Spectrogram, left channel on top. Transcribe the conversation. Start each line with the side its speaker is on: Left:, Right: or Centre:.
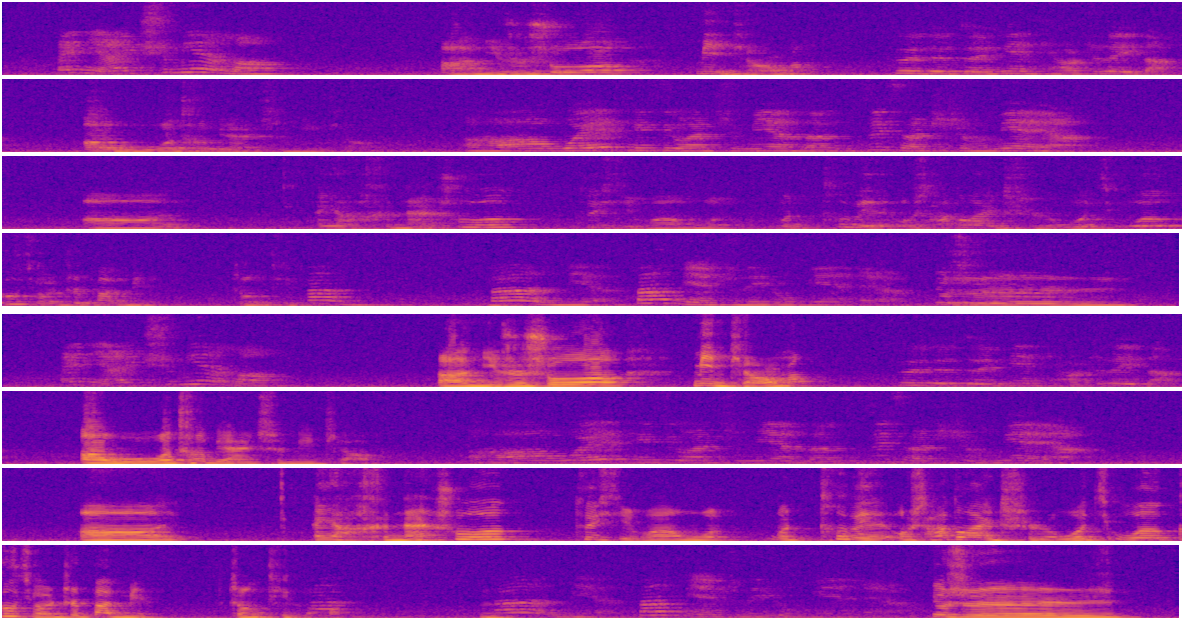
Left: 哎，你爱吃面吗？
Right: 啊，你是说面条吗？
Left: 对对对，面条之类的
Right: 啊，我我特别爱吃面条
Left: 啊，我也挺喜欢吃面的。你最喜欢吃什么面呀？
Right: 啊，哎呀，很难说最喜欢我，我特别我啥都爱吃，我我更喜欢吃拌面。整体的话，
Left: 拌面。
Right: 嗯，
Left: 拌面，拌面是哪种面呀？
Right: 就是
